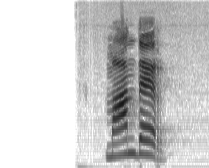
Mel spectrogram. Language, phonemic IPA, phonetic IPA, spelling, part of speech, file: Tamil, /mɑːnd̪ɐɾ/, [mäːn̪d̪ɐɾ], மாந்தர், noun, Ta-மாந்தர்.ogg
- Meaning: 1. human beings 2. male people 3. watchmen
